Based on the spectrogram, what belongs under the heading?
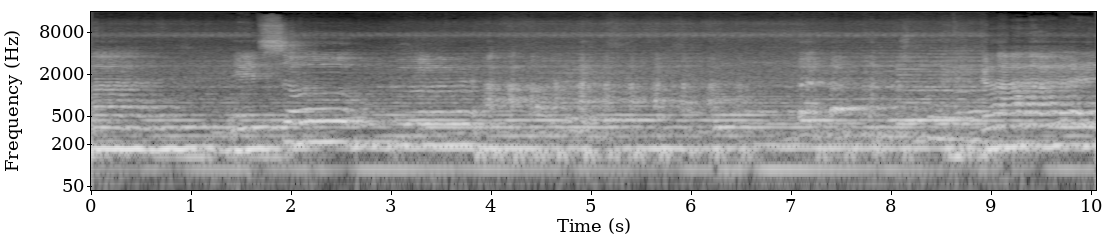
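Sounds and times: man singing worship song: 0:00.0 - 0:06.4, 0:07.1 - 0:10.0
voices singing held notes: 0:00.0 - 0:10.0.

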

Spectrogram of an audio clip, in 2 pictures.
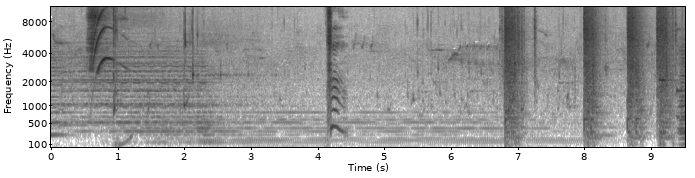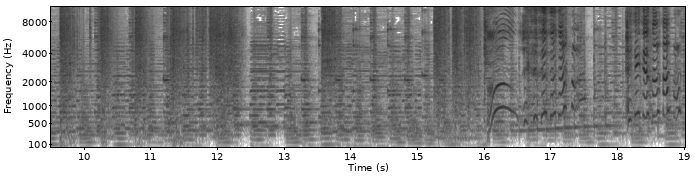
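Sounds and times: soft background music: 0:00.0 - 0:19.0
falling whistle swish: 0:00.6 - 0:01.1
swooping whistle: 0:00.6 - 0:01.2.

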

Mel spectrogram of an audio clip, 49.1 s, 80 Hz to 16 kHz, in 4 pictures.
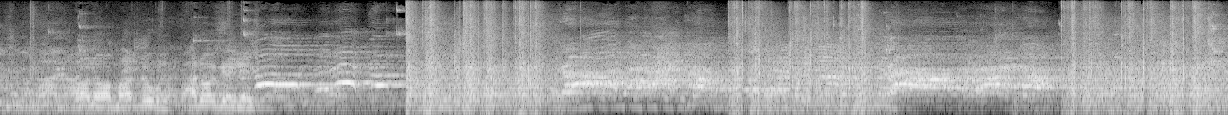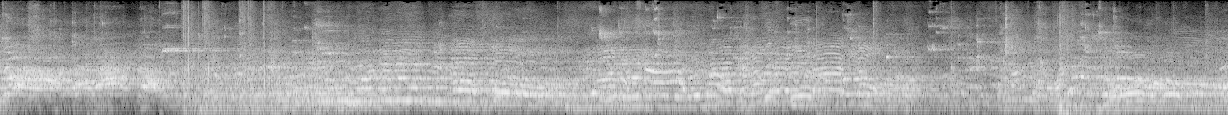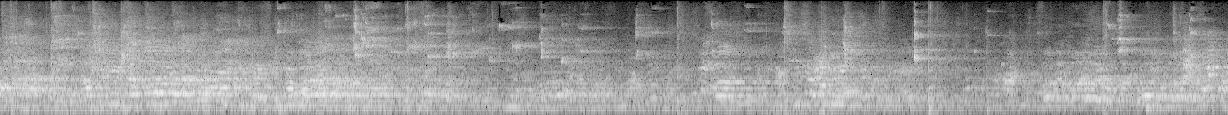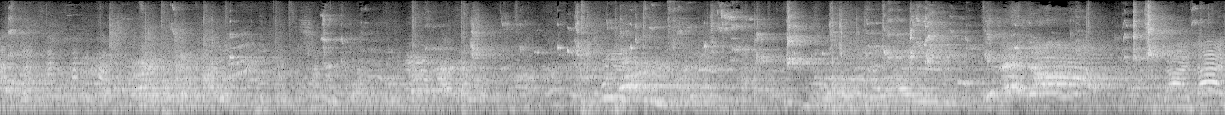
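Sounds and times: shoes squeaking: 0:13.0 - 0:15.8, 0:40.0 - 0:47.0.

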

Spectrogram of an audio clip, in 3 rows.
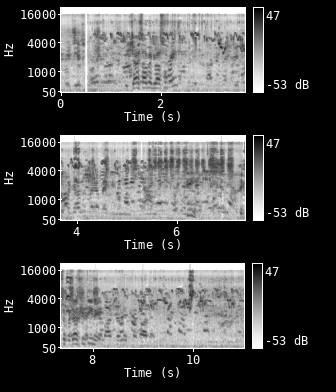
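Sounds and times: low traffic rumble: 0:00.0 - 0:11.0
people talking: 0:00.0 - 0:11.0.

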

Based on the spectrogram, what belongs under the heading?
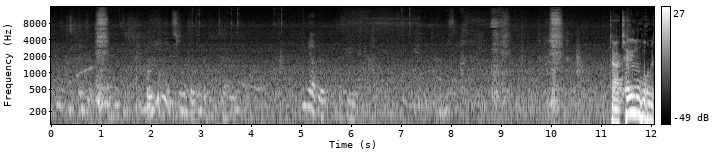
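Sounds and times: faint murmured voices: 0:00.0 - 0:10.7.

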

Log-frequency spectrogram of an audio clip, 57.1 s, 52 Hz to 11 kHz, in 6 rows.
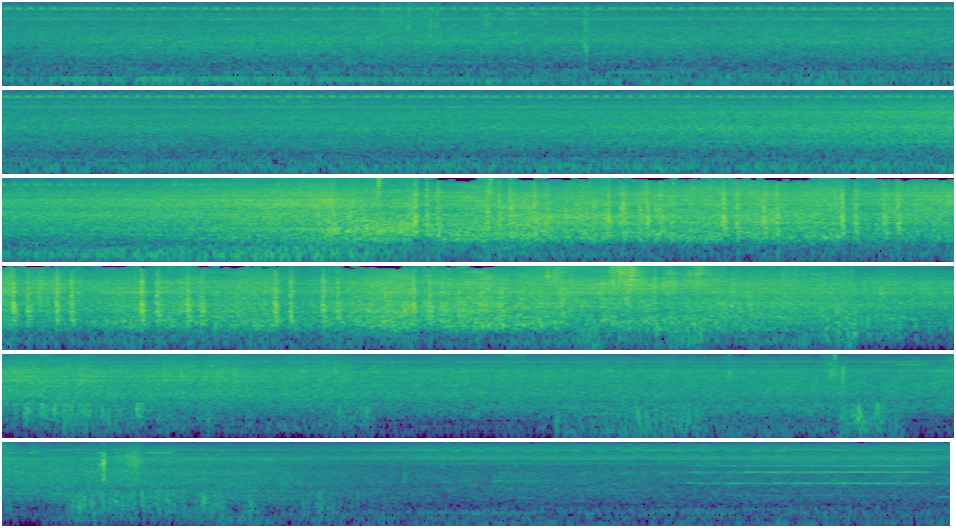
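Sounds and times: train rumble: 0:00.0 - 0:57.0
train wheels clacking over rail joints: 0:22.3 - 0:38.1.

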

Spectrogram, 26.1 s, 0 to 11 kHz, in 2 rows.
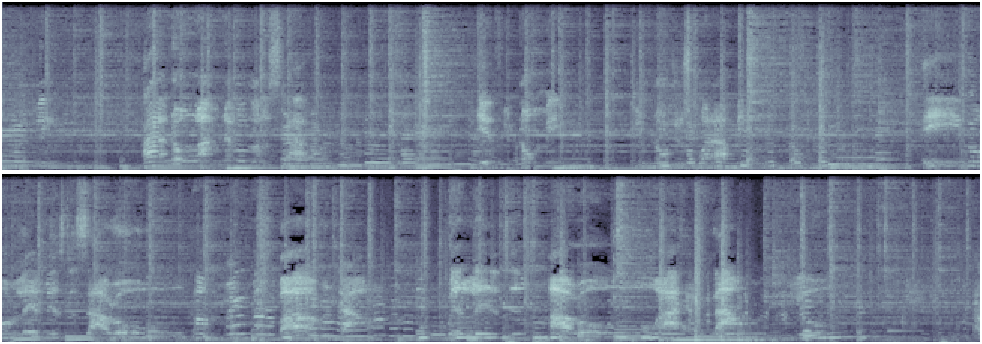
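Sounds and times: tenor saxophone: 0:00.0 - 0:12.2, 0:14.6 - 0:25.5
double bass: 0:00.0 - 0:26.0
drums: 0:00.0 - 0:26.0
electric guitar: 0:00.0 - 0:26.0.

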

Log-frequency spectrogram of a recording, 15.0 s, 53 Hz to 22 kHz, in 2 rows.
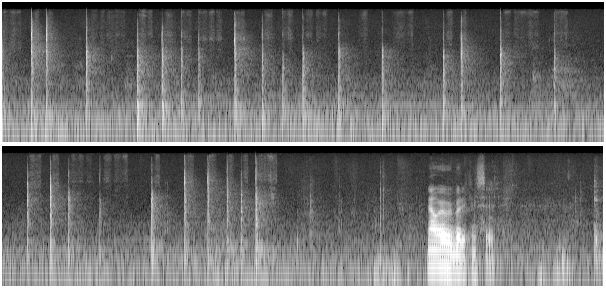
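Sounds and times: chalk writing on blackboard: 0:00.0 - 0:07.2, 0:07.8 - 0:11.0.

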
